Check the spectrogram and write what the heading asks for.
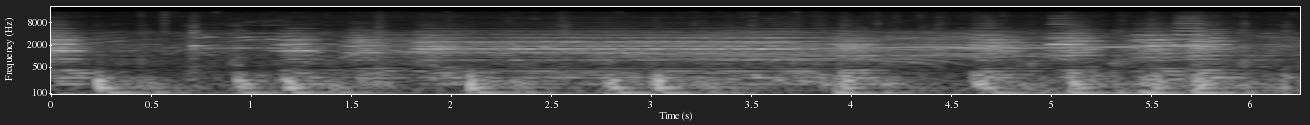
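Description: Marching band playing, with bass drum strikes about twice a second under held brass notes, and a crowd cheering.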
